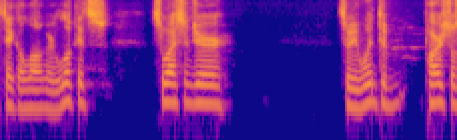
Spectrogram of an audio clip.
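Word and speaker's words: Schwesinger: So Schweisinger grew up um Schweisinger by the way to pronounce that. Swissinger got the pronunciation guide in place. Carson Swessinger for everybody out there.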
